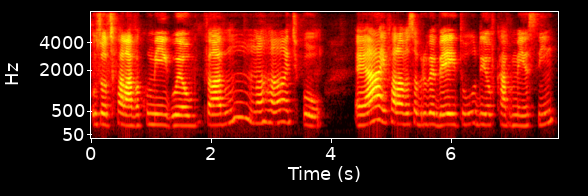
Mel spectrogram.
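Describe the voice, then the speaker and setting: A woman's voice: medium pitch, little pitch movement, normal speed, pushed and bright. A young woman from Brazil telling a personal story to her viewers in a casual, rambling way, full of fillers and asides. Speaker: vlogger.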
